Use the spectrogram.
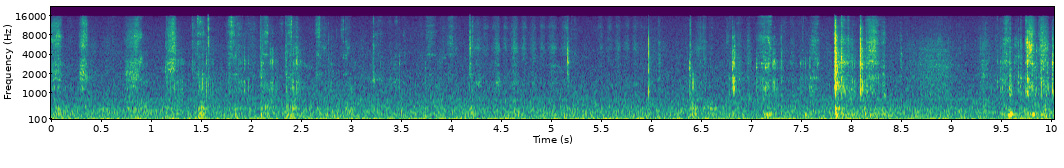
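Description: A multi-part pastel toy tower of hollow molded plastic is wiped and rubbed with a microfiber cloth held in the fingers. Soft, irregular brushing swishes and scratchy rubbing sit over a steady low hum. A few sharp, bright handling clicks stand out near the end.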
